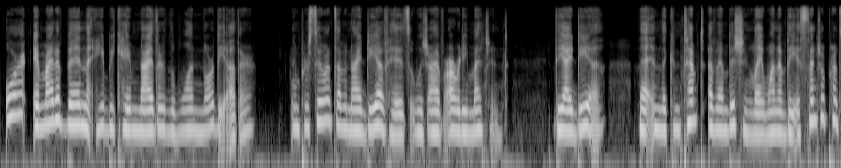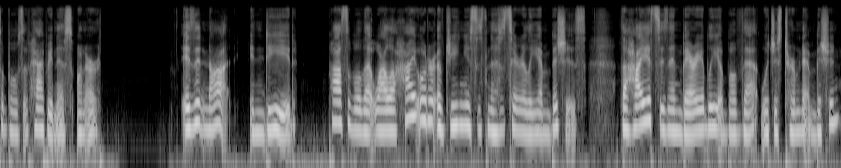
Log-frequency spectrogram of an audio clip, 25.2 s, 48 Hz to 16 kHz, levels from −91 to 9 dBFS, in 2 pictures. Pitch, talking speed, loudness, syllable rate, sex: 190 Hz, 160 wpm, -19 LUFS, 5.5 syllables/s, female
